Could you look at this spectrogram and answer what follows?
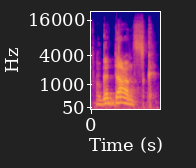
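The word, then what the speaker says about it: Gdańsk: Gdansk. I think I've always been pronouncing this one mostly correctly.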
